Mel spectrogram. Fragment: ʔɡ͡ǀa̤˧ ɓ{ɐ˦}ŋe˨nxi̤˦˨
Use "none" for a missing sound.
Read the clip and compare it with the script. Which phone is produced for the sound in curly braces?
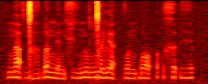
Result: ɐ˦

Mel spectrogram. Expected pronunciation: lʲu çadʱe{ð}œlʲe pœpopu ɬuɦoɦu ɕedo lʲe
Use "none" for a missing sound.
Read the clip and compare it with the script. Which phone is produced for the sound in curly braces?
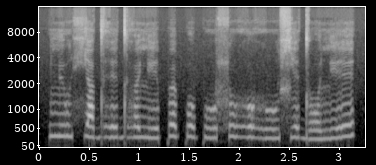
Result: dʱ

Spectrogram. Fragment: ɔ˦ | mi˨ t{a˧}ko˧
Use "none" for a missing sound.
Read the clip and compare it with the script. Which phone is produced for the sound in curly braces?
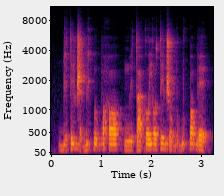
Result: a˨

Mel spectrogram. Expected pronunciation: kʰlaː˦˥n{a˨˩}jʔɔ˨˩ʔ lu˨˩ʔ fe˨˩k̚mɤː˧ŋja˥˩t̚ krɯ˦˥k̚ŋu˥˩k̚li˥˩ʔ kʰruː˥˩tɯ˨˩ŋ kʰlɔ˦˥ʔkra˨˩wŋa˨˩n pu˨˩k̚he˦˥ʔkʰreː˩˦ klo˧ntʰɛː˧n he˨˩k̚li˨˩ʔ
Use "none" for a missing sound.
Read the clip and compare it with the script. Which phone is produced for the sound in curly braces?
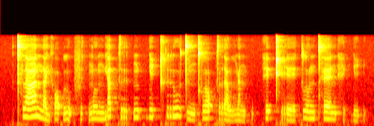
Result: a˨˩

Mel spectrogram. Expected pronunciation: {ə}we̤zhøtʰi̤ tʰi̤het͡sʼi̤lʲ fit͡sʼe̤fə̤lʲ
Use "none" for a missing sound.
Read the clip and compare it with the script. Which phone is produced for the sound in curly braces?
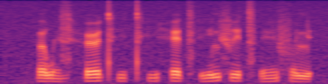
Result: ə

